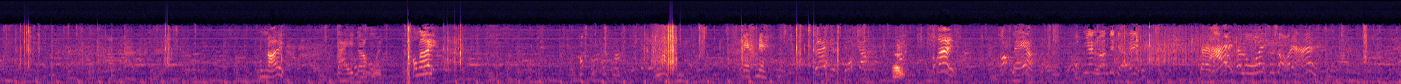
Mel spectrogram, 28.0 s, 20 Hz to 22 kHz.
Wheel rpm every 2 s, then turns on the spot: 0, 0, 0, 0, 0, 0, 0, 0, 0, 0, 0, 0, 0, 0.
none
